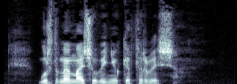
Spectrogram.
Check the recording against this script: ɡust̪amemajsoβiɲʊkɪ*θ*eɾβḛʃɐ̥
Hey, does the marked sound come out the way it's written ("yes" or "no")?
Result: yes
